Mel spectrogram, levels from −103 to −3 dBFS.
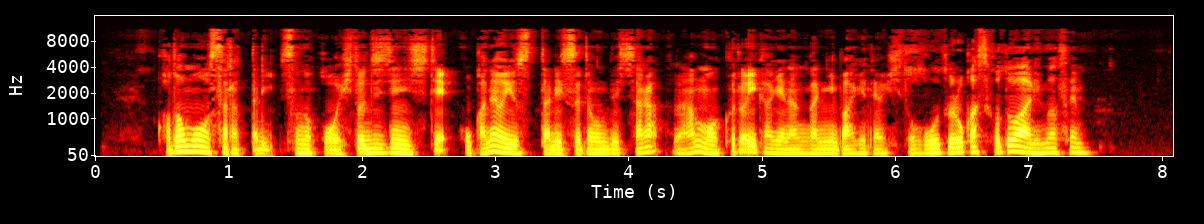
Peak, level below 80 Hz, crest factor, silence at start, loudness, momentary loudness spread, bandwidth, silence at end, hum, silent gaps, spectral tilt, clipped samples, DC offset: -4 dBFS; -50 dBFS; 18 dB; 0.5 s; -23 LUFS; 9 LU; 11.5 kHz; 0.65 s; none; none; -6 dB/octave; under 0.1%; under 0.1%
